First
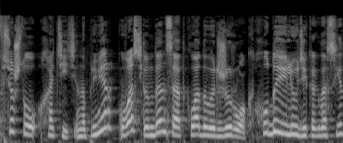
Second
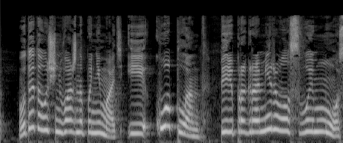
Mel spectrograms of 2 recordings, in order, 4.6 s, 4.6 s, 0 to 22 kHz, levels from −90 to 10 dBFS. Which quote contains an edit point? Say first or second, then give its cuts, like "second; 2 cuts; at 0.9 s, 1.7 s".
first; 1 cut; at 1.9 s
